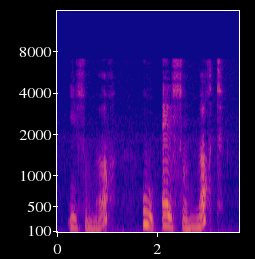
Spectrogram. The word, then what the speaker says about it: mort: pluriel on dira aussi il est mort attention on ne prononce pas le thé il est mort où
